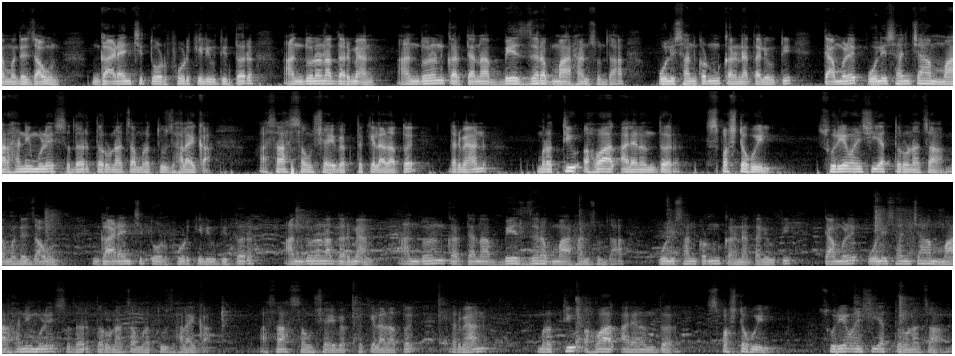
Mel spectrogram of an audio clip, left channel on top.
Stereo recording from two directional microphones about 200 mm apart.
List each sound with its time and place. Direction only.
0.0 s a man's voice: 35° left (ahead or behind)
